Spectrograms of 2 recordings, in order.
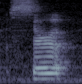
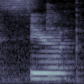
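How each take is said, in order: First: Syrup slurred to "SUR-up", r-coloured first vowel; lazy two-beat syrup, "surp". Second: Syrup said "SEER-up", crisp first syllable; careful Syrup as "sih-rup"; Syrup with "sir-up", full "i" vowel. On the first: Showing her quicker way, syrup as "sur-up". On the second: Showing her first way, careful Syrup. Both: Shown as a demonstration. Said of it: "I kinda do both".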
